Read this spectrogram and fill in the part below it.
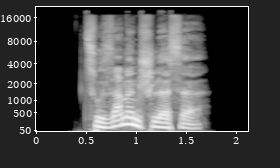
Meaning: first/third-person singular dependent subjunctive II of zusammenschließen
- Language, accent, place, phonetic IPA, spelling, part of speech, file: German, Germany, Berlin, [t͡suˈzamənˌʃlœsə], zusammenschlösse, verb, De-zusammenschlösse.ogg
